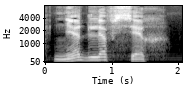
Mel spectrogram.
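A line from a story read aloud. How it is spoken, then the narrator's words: Indifferent, sleepy. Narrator (Russian): сказал он равнодушно, сонным голосом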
